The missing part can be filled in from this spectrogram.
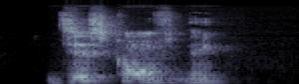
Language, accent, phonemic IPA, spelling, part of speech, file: French, Canada, /dis.kɔ̃v.ne/, disconvenez, verb, LL-Q150 (fra)-disconvenez.wav
- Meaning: inflection of disconvenir: 1. second-person plural present indicative 2. second-person plural imperative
